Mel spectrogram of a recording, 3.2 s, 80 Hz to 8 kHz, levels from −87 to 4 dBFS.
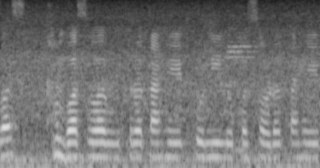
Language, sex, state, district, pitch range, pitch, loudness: Marathi, female, Maharashtra, Gondia, 210-215 Hz, 210 Hz, -18 LUFS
